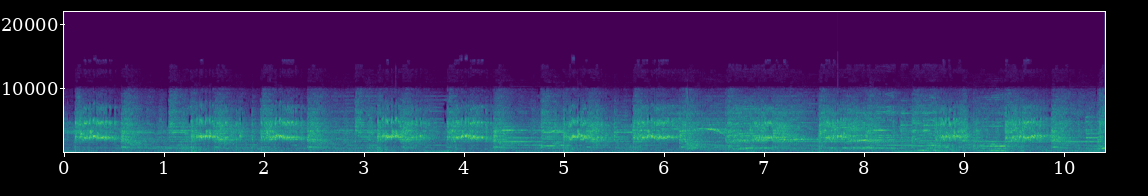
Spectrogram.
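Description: Dance music with a steady beat.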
